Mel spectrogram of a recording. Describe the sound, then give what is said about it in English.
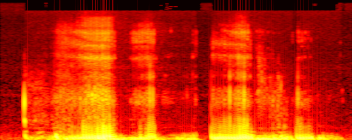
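A cat named Peg purrs in a steady, rumbling drone that swells and dips with each breath, continuing for several seconds with no one talking over it. “I hear her purring.”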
